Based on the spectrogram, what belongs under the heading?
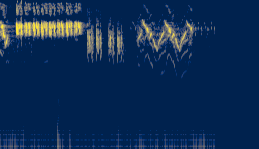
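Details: Singing Lanceolated warbler: a high sustained insect-like reel breaks into two short coarse rattles, then a run of fast rising-and-falling zigzag whistles fading out, with faint low rumble beneath.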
